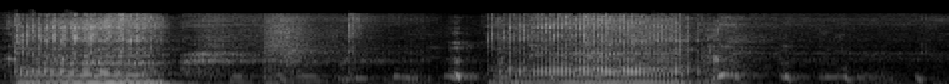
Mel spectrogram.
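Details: Two long, loud, deep rattling breaths with quieter snorts and clicks between them from a man; very loud snoring.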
